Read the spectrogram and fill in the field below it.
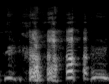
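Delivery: a real, high laugh breaking out; high burst of laughter. Real, not acted. Laughs at the old joke.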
